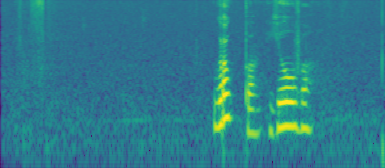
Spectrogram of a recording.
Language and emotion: Russian, neutral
